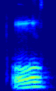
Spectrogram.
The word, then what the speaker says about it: aux: Okay, and second the o we use if the country is masculine.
